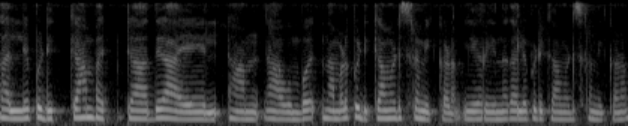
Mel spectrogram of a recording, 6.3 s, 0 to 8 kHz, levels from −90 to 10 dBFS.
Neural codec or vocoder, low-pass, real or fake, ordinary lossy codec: none; 7.2 kHz; real; Opus, 32 kbps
